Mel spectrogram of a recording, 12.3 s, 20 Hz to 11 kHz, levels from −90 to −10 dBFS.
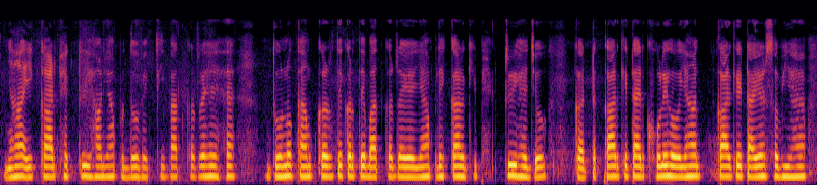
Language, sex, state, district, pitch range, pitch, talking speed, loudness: Maithili, female, Bihar, Supaul, 175-180 Hz, 180 Hz, 195 wpm, -20 LUFS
